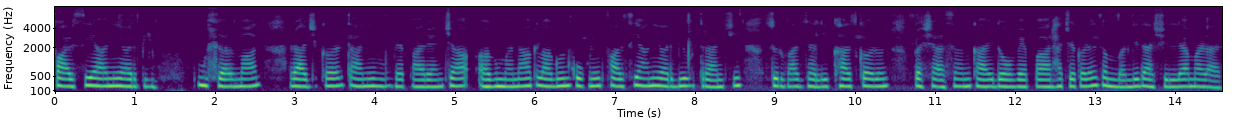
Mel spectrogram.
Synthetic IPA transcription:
faɾsiaɽ̃iəɾbiːmusəlmanɾad͡ʑkəɾt̪aɽ̃iʋɛpaɾjãɲt͡ɕjaəɡmənaklaɡuːnkokɳiːt̪faɾsiaɽ̃iəɾbʱiːut̪ːɾãɲt͡ɕiːsuɾuʋat̪d͡zʱaliːkʰaskəɾuːnpɾəɕasənkajd̪ɔʋjɛpaɾɦat͡ɕekəɽẽnsəmbənd̪ʱit̪aɕilːjaməɭaɾ

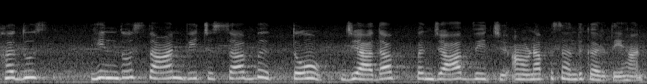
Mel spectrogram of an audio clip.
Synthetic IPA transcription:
ɦɪnd̪uːst̪aːnʋɪt͡ʃsəbt̪õːzjaːd̪aːpəɲd͡ʒaːbʋɪt͡ʃaːʊɳaːpəsənd̪kəɾd̪eːɦən

